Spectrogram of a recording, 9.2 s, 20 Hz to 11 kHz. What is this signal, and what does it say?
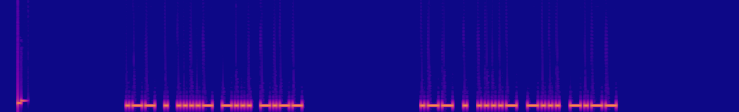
Morse code, heard as a keyed tone, about 28 wpm, 700 Hz. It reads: WE4BY WE4BY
